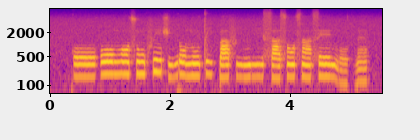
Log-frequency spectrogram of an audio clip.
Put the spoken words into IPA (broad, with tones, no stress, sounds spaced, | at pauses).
k oː˧ | oː˦ ŋ ɔ̃˦ s ũ˦ f ĩ˦ ʃ i˨˦ ɾ o˧ n ũ˧ t i˦˨ k͡p a˧ f i˧ ŋ iː˧ s a˧ s ɔ̃˦ s ã˦ s eː˦ ŋ oː˨ t ɗ ɛ̃˧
